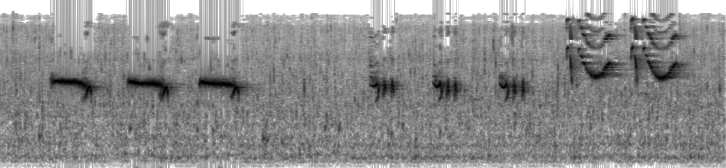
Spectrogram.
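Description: Song thrush singing clear whistled phrases, each repeated two or three times: three sliding whistles, three shorter notes, then two higher, more complex phrases.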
